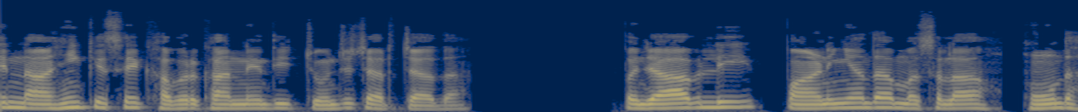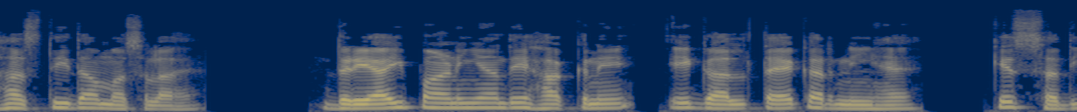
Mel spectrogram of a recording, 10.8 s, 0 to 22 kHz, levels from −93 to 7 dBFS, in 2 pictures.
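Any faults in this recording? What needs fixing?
Nothing stood out on listening to this speech recording, so there is nothing here that needs fixing.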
